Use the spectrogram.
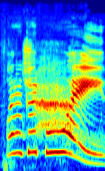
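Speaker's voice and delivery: high, drawn-out praise; high slow praise. Real, not acted. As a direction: stretch the praise out sweetly. Praising dog after the shot.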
